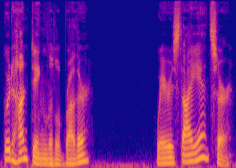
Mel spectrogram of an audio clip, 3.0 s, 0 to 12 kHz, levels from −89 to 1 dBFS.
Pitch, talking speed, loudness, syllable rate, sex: 125 Hz, 160 wpm, -20 LUFS, 6.3 syllables/s, male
